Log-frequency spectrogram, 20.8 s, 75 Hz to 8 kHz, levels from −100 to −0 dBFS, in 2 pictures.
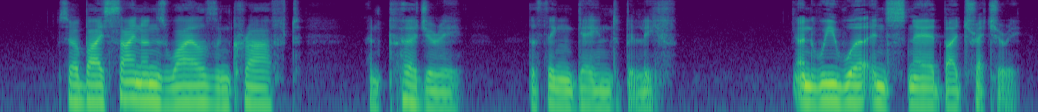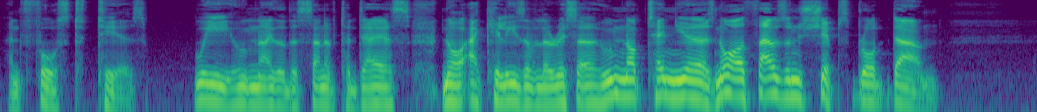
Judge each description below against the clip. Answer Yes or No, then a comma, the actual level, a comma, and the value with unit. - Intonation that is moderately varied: Yes, average, 3.3 semitones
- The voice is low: Yes, low, 110 Hz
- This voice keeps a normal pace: No, slow, 120 wpm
